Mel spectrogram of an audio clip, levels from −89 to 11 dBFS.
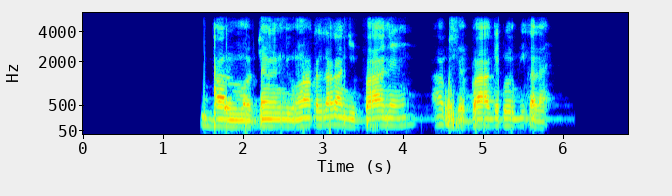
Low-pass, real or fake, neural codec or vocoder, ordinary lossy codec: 5.4 kHz; fake; codec, 44.1 kHz, 7.8 kbps, Pupu-Codec; AAC, 48 kbps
